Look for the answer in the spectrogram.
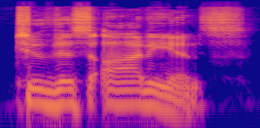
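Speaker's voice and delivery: ordinary talk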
